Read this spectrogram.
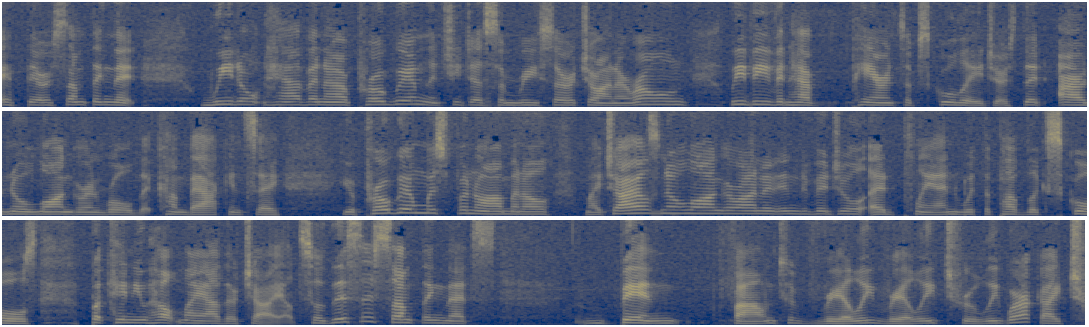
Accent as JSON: {"language": "English", "town": "Billerica", "region": "Massachusetts", "country": "United States", "said": "I am from Billerica, so Billerica is very, very near and dear to my heart."}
